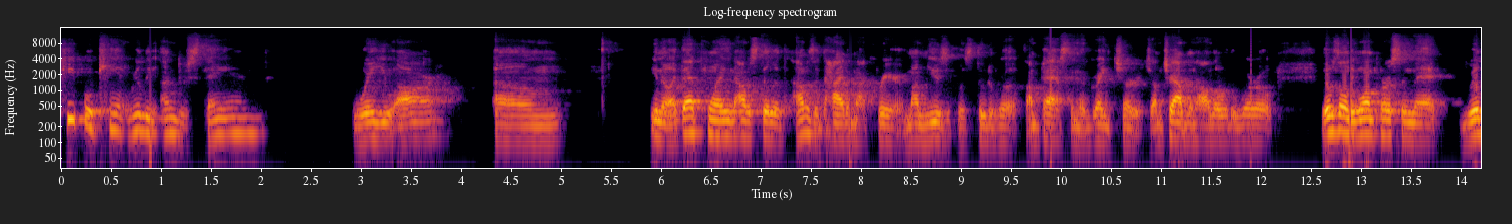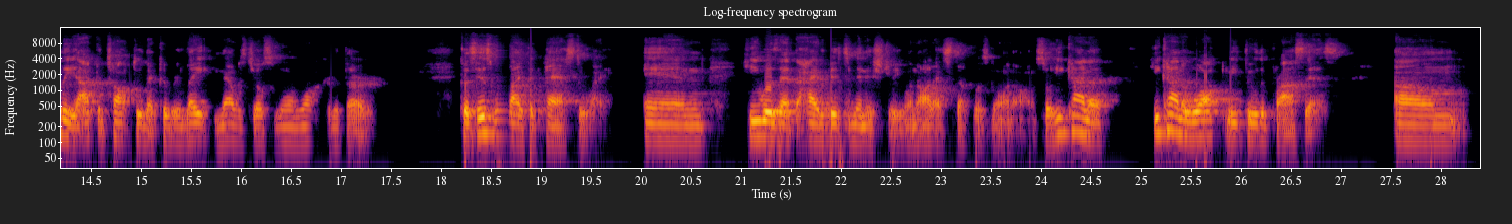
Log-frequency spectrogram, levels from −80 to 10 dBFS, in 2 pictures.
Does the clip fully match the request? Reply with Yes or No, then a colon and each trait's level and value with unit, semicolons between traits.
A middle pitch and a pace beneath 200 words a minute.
No: medium, 145 Hz; fast, 205 wpm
